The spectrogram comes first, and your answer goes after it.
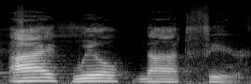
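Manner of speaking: very slow, each word set apart; measured, resolute delivery with long spaced words; firm declaration. Shown as a demonstration. Models a firm declaration of faith.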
